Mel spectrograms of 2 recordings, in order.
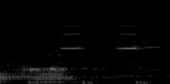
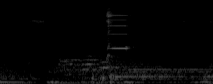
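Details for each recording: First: Brastemp Ative microwave heating a cup of water gives a harsh, steady buzzing hum like a running freezer; typically a magnetron shorted to its casing, though the transformer is also possible. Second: Brastemp Ative microwave after its magnetron was repaired, heating a cup: quiet, steady hum with one short beep and no loud freezer-like drone; now operating normally.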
